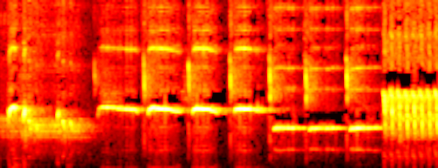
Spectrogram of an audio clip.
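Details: Loud song of a mosaic canary: a rolling opening, then ringing whistled notes repeated about twice a second, dropping to a lower whistled series before a harsh buzzy burst.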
